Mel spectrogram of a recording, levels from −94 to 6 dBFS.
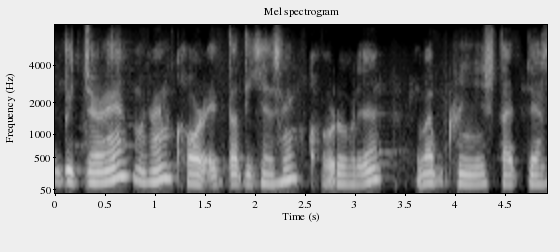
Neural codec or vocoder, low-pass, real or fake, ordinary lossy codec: codec, 16 kHz, 2 kbps, X-Codec, HuBERT features, trained on general audio; none; fake; none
